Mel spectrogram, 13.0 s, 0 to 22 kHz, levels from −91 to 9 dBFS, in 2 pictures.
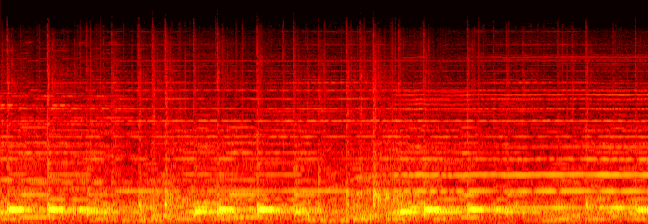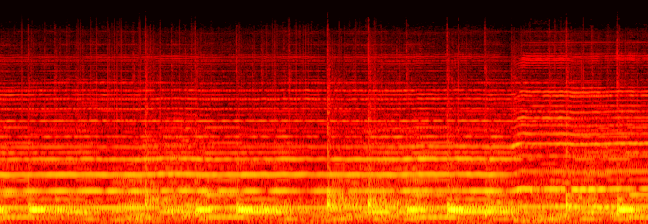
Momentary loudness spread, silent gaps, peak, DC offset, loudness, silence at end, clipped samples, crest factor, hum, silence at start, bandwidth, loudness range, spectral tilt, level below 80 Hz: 7 LU; none; -6 dBFS; under 0.1%; -22 LUFS; 0 s; under 0.1%; 16 dB; none; 0 s; 12.5 kHz; 2 LU; -6.5 dB/octave; -42 dBFS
